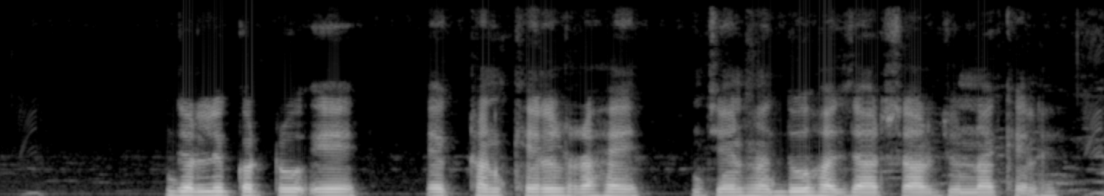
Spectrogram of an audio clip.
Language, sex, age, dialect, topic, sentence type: Chhattisgarhi, male, 25-30, Eastern, agriculture, statement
